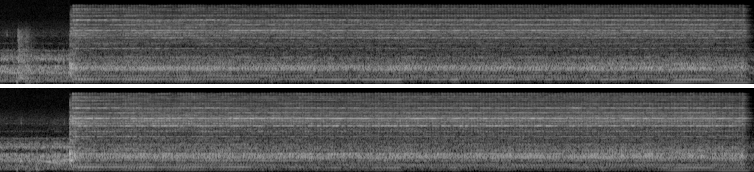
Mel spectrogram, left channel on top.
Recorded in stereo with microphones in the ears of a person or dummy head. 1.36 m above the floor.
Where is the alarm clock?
15° right (ahead or behind), 0.5 m.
